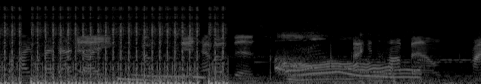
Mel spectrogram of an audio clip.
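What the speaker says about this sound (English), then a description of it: "God's smallest Tommy gun on planet Earth." A tiny Tommy gun in a video game fires rapid bursts in the first couple of seconds, then gives way to tonal, groaning game sounds and voices.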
